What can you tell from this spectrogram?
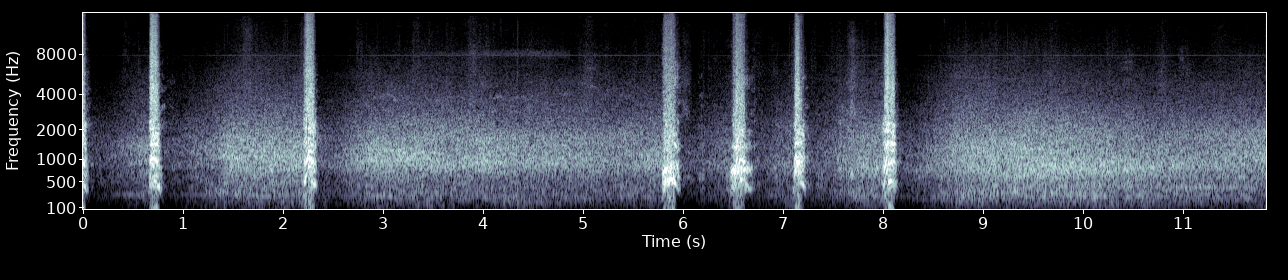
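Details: Two German Shepherds in a yard beside a street give loud, deep single barks at irregular intervals over a steady background hiss.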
